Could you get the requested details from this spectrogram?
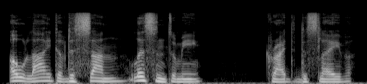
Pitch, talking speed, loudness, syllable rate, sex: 135 Hz, 180 wpm, -20 LUFS, 4.8 syllables/s, male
